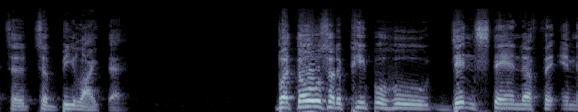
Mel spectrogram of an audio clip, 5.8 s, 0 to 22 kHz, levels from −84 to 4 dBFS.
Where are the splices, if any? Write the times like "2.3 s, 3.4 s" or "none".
none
